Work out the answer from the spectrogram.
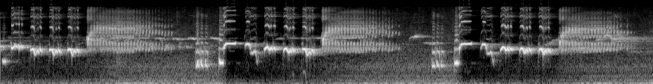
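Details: White-rumped shama pushed into intense singing with constant tail flicking: three repeated phrases, each a run of short bright notes ending in a harsh buzzy rasp, separated by short pauses.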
